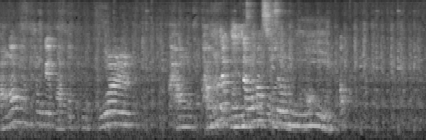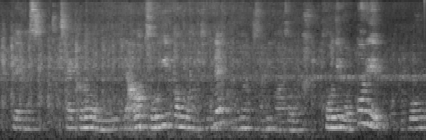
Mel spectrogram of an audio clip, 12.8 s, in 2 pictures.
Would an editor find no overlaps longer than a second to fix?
No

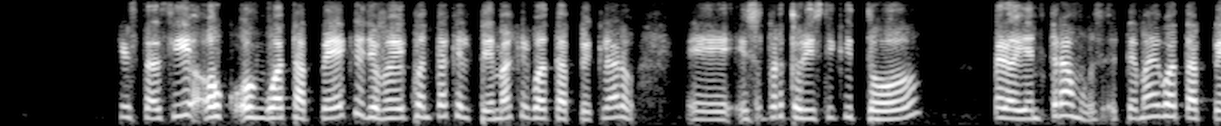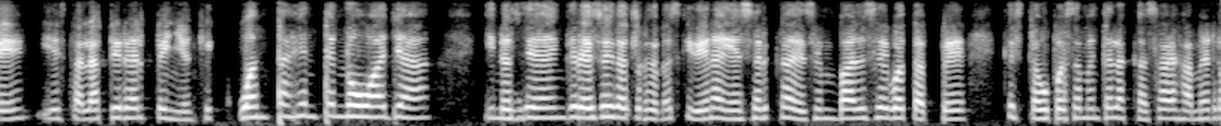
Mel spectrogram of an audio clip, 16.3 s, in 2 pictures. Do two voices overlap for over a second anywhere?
No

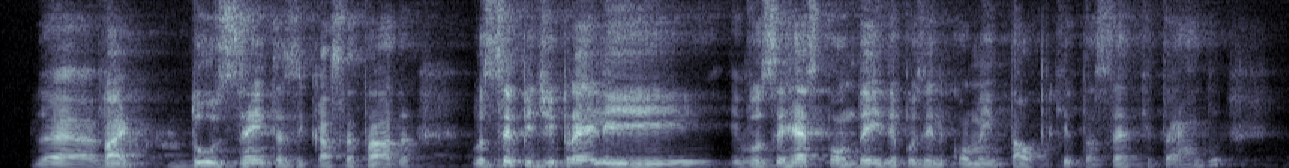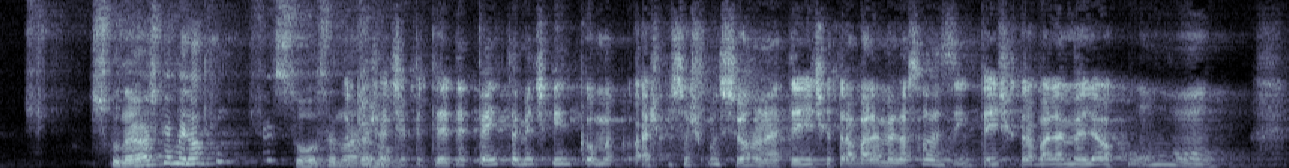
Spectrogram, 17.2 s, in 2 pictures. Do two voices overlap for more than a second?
No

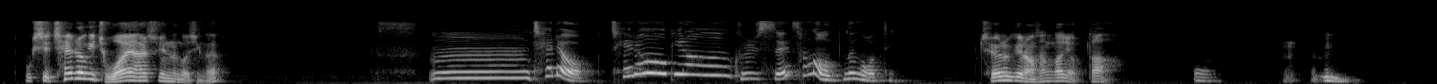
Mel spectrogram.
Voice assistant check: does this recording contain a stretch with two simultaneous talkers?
No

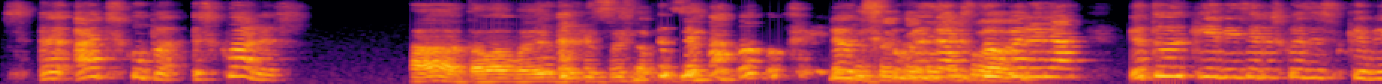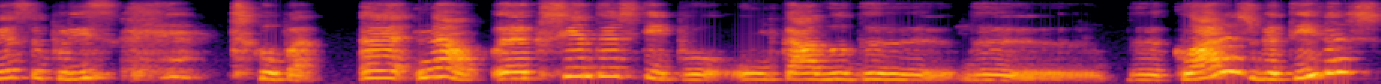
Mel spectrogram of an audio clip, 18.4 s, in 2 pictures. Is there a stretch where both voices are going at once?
Yes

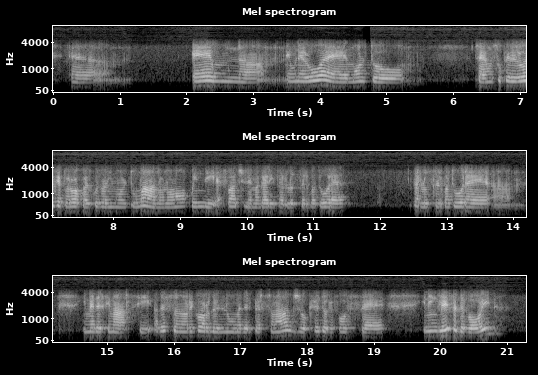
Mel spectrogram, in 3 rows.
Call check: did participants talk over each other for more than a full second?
No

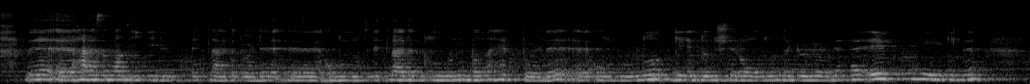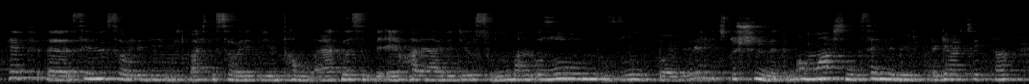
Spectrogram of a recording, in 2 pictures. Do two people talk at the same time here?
No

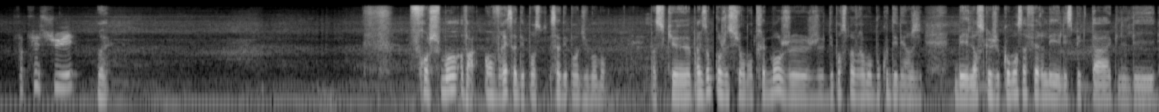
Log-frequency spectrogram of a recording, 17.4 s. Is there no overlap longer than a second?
Yes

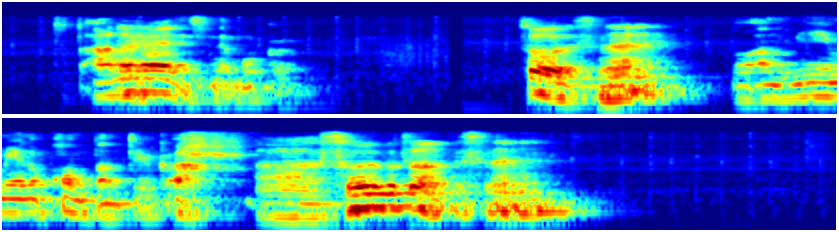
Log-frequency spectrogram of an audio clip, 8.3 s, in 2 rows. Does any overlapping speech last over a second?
No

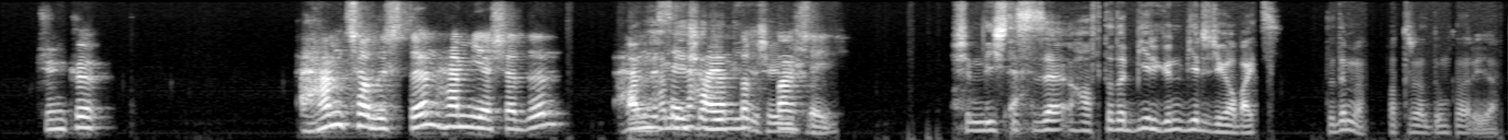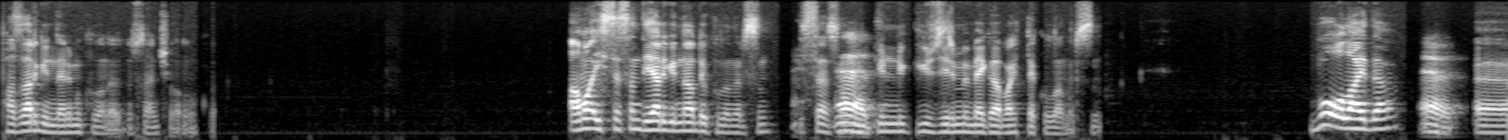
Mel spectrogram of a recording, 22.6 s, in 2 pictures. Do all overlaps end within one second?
No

